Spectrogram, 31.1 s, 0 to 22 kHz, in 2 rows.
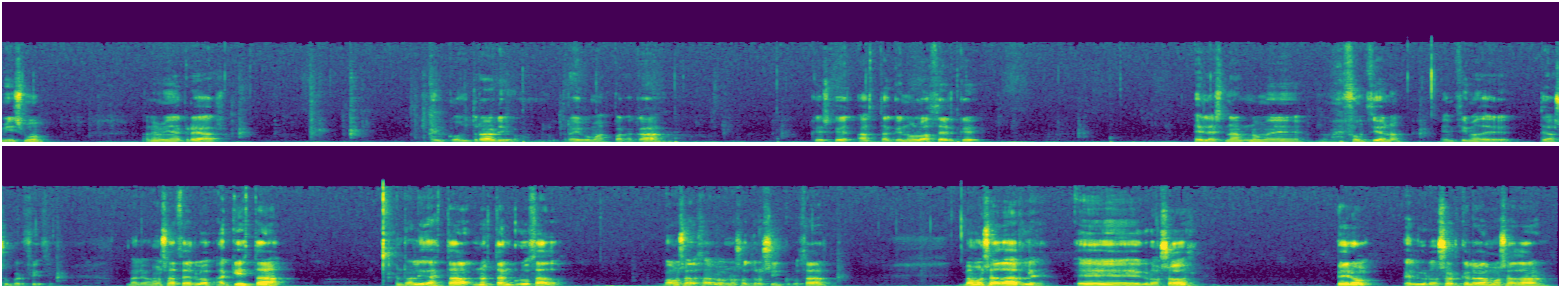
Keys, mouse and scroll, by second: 0.3 right click, 1.0 g, 2.3 ctrl+click, 3.0-5.3 shift+middle drag, 4.2 ctrl+i, 5.3 click, 5.6 g, 6.1 click, 6.4 g, 6.9 click, 7.2 g, 8.0 click, 8.3 g, 8.8 click, 9.1 g, 9.8 click, 10.0 g, 11.3 click, 11.6 g, 12.2 click, 13.2 g, 14.2 ctrl+click, 14.4-26.9 middle drag, 26.9-31.1 drag.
